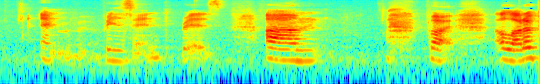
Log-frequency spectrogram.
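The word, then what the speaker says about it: Rhys: to say the name correctly feyre and vision riz um but a lot of the videos actually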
